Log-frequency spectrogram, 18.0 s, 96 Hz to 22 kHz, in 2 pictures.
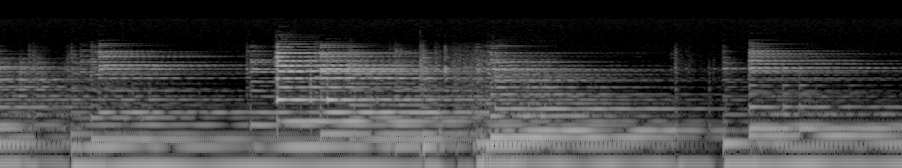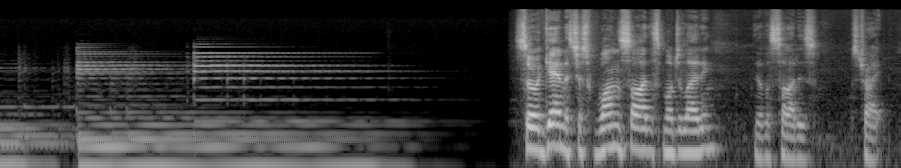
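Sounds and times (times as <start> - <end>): electric guitar chords: 0.0 - 13.3.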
